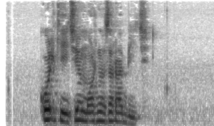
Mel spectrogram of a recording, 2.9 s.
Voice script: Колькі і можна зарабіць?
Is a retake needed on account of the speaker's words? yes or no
yes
